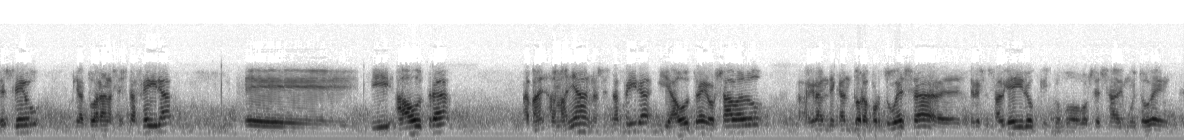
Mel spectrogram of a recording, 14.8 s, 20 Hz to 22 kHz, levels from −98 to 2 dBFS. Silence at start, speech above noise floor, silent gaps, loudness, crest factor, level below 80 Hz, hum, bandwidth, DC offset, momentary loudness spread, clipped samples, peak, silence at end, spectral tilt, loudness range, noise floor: 0 s; 24 dB; none; -16 LUFS; 16 dB; -56 dBFS; none; 3.9 kHz; under 0.1%; 16 LU; under 0.1%; -2 dBFS; 0 s; -7 dB/octave; 3 LU; -40 dBFS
